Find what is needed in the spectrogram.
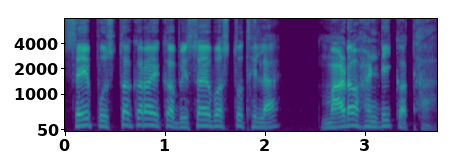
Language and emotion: Odia, neutral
